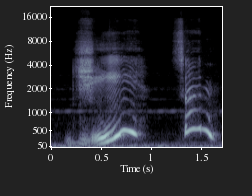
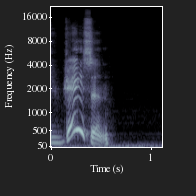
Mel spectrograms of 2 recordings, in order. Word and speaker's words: JSON: Cuz this idiot pronounces it G. Son. Jason. It's Jason.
